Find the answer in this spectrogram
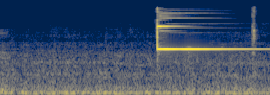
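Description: A single bright ding sound effect, struck about a second in and ringing as one steady high tone, over the low steady road noise of a car cabin.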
